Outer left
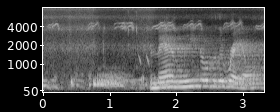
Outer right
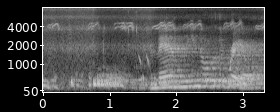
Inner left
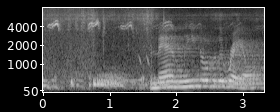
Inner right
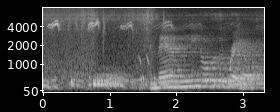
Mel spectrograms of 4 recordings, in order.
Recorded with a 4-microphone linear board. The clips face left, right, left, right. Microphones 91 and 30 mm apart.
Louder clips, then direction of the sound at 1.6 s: Outer left 5 dB, inner left 4 dB; 40° left (ahead or behind).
